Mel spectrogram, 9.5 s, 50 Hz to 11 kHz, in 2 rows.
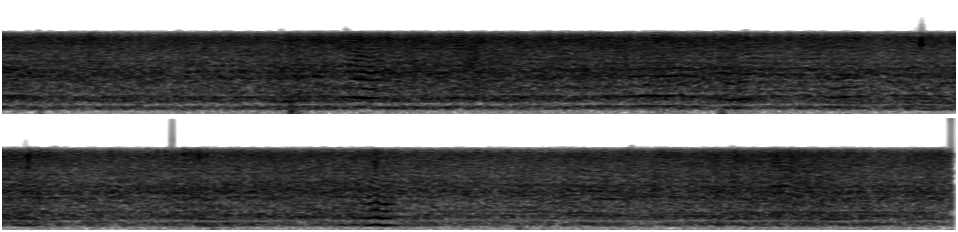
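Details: Honey bees busy at their hive entrance in Pembrokeshire, west Wales, on 11 March 2012, bringing in pollen: a dense, steady hum of many bees buzzing, with a low droning tone throughout.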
